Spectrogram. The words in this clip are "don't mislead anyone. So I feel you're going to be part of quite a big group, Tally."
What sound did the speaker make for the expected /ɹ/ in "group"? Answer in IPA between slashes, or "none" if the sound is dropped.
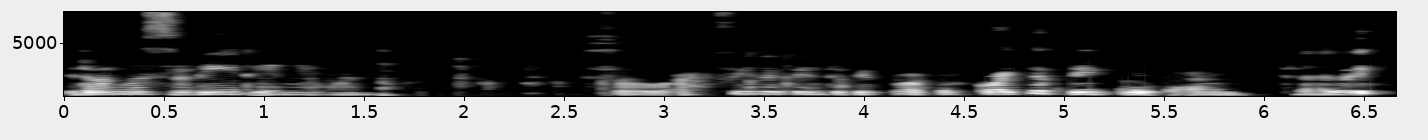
none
